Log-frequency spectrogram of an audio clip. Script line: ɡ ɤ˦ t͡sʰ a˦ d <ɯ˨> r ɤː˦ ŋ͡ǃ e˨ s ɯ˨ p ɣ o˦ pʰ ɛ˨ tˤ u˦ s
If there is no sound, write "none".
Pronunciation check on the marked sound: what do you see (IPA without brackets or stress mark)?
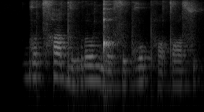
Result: ɯ˨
